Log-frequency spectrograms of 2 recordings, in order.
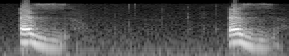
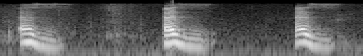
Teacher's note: and there is actually a whistling sound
